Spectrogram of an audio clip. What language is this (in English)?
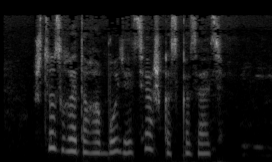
Belarusian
